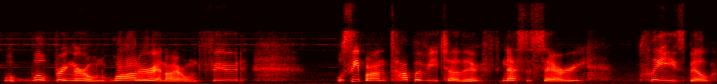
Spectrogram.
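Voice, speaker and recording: Pleading neighbour played by a woman, radio drama: halting, anxious parent, higher voice, close dry sound. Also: fairly even intonation, sharp tone, dry recording, soft background music, poor audio. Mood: desperate, pleading. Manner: halting, stammering pleas. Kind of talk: dramatic radio play acting.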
